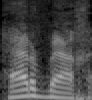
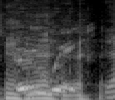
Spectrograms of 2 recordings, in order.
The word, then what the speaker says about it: Herweg: This morning, we are in conversation with Herweg. Am I pronouncing the surname correctly? You're spot on. That's the Afrikaans version. The English version is Herweg. Herweg. But I prefer to go with the correct Afrikaans pronunciation.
